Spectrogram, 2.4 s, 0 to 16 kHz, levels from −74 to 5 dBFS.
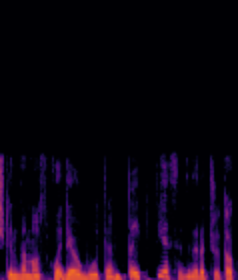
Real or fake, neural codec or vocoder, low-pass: fake; codec, 16 kHz, 1 kbps, X-Codec, HuBERT features, trained on general audio; 7.2 kHz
